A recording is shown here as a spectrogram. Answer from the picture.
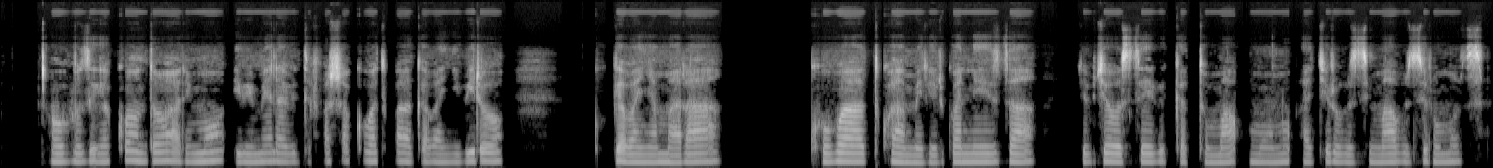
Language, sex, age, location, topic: Kinyarwanda, female, 25-35, Kigali, health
